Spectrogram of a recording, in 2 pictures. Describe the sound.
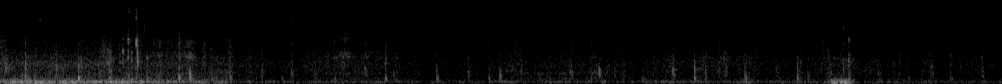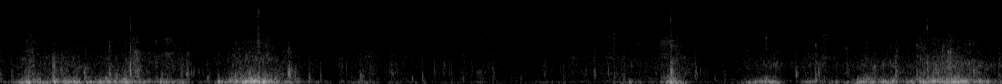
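Footsteps walk outdoors along a sidewalk after a snowstorm, with snow still lying on the grass. A steady run of scuffing, crunching footfalls continues throughout, with a few louder thumps standing out.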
